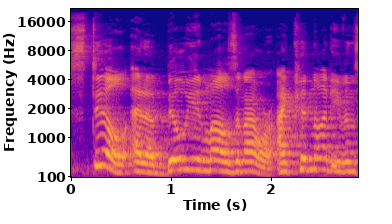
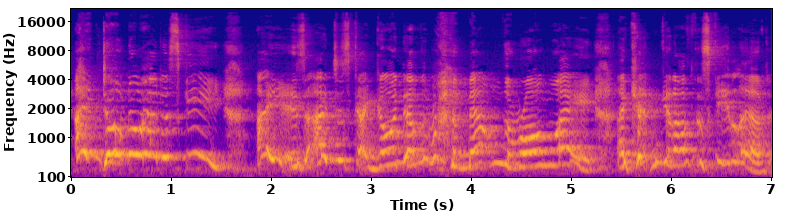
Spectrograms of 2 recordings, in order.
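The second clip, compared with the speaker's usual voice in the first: desperate admission; 11 semitones higher than usual. Retold or imitated. Beginner telling classmates she can't ski, high desperate laugh. Explaining her accident to classmates.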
